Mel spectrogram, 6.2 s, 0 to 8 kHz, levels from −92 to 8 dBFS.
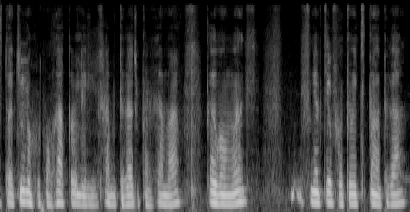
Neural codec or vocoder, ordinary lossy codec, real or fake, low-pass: codec, 44.1 kHz, 3.4 kbps, Pupu-Codec; none; fake; 7.2 kHz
